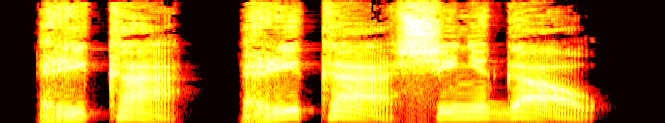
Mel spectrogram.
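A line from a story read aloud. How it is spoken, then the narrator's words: Joyful shout. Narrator (Russian): доктор радостно закричал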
